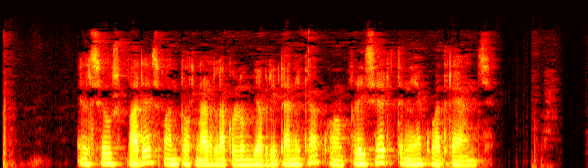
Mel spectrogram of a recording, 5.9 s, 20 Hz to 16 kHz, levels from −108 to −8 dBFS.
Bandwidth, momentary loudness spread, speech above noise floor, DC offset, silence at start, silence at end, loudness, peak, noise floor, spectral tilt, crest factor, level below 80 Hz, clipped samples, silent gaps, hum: 8 kHz; 6 LU; 42 dB; under 0.1%; 0.05 s; 1 s; -24 LUFS; -6 dBFS; -65 dBFS; -8.5 dB/octave; 20 dB; -46 dBFS; under 0.1%; none; none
